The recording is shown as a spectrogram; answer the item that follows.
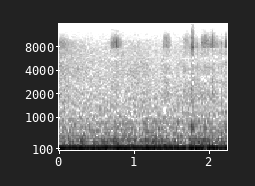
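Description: Quiet, steady low hum of room tone in a small room, with a few faint, brief ticks.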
